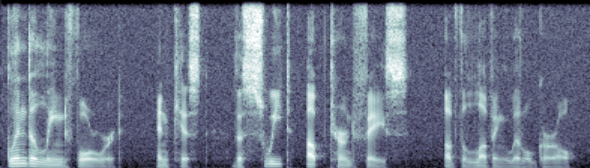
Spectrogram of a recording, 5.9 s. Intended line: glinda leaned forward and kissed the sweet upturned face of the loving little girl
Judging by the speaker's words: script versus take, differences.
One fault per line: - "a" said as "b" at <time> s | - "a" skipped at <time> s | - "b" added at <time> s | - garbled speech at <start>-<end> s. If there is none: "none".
none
